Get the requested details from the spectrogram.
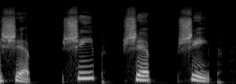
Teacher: mixing up ship and sheep. That short I versus the long e, it changes the whole meaning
